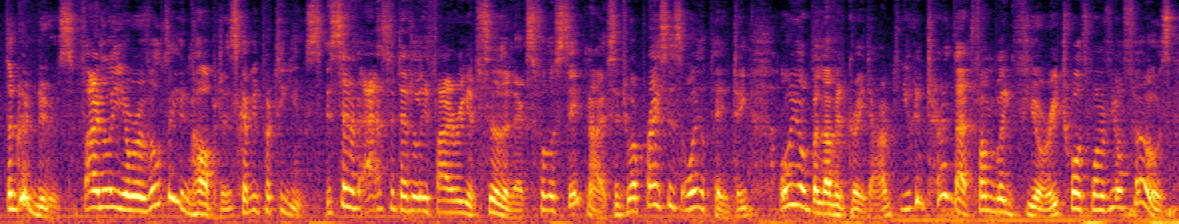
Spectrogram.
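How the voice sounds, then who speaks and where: A man's voice: high-pitched, mellow, a little hiss or hum, pitched above the performer's own voice. A man voicing a contemptuous, foul-mouthed textbook author who sneers at the reader in exasperation.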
